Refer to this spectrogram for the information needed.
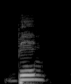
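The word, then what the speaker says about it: bing (冰): It's like, it's pronounced bing. Wait, how did he say?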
